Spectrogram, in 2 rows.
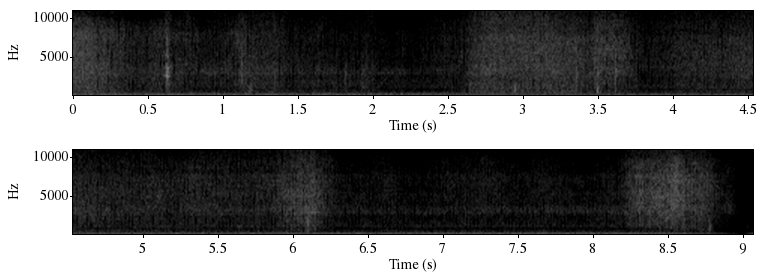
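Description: Seat Ibiza 1.0 TSI three-cylinder turbo petrol engine running with a steady low rumble.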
